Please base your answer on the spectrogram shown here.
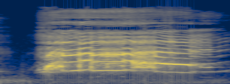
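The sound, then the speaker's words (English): A woman sobs and weeps for her mother during a stage play, heard as one loud, sustained, high-pitched wailing cry lasting a little over two seconds, with no other sounds around it. “begins to sob and weep for her mother”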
